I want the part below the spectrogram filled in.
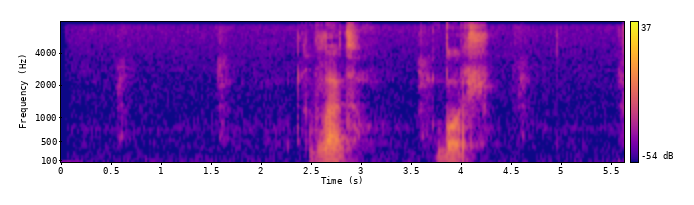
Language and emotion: Russian, neutral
